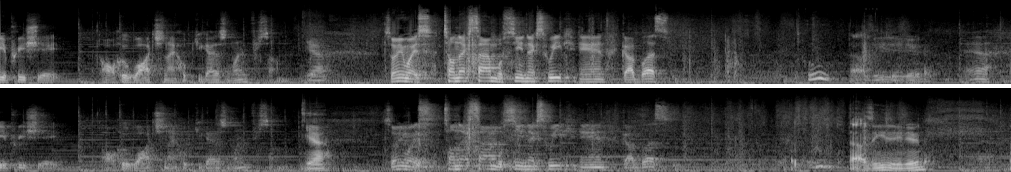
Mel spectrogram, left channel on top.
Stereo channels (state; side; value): normal; both; correlation -0.05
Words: appreciate all who watched. And I hope you guys learned for something. Yeah. So, anyways, until next time, we'll see you next week, and God bless. That was easy, dude. Yeah.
